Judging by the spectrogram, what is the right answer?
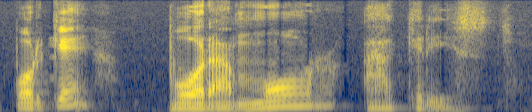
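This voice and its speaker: A man's voice: medium pitch, expressive, takes it slowly, gravelly, darkish tone, husky. A man preaching a sermon as pastor. He reads scripture aloud, then explains it with rhetorical questions and "¿sí?" checks to the congregation.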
